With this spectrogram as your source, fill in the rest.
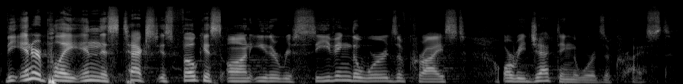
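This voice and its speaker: A man's voice: a little high, normal speed, pushed and bright. A man in his thirties, a pastor giving an earnest, conversational sermon that builds in emphasis. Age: 30s. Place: church sanctuary. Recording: long reverb of a church hall.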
